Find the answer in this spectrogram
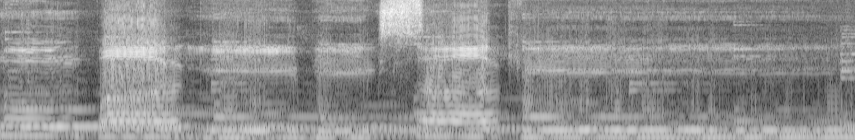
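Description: A woman cantor singing the responsorial psalm, a slow chant-like melody, over sustained instrumental chords. Sung phrases come about half a second in and again about two seconds in, and a deeper held note enters after about two and a half seconds.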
